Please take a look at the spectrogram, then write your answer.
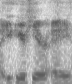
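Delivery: ordinary delivery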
